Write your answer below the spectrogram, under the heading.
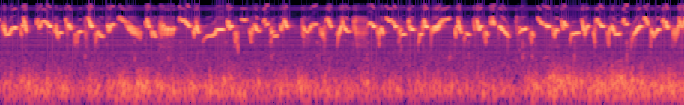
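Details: Canary master song with blackthroat and sanger phrases, a long energetic torrent of high chirps, whistles and twitters, with a faint low rumble underneath.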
